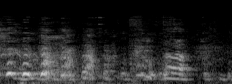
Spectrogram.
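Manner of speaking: high burst of laughter; laughing. Real, not acted. Laughing at the story.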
